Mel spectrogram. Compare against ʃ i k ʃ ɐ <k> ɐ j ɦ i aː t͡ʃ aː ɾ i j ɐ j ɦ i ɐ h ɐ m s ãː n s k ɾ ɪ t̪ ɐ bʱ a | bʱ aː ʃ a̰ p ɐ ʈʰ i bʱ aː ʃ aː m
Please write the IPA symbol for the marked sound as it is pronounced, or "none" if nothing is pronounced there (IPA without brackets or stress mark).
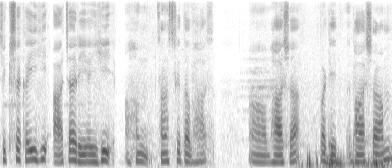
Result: k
